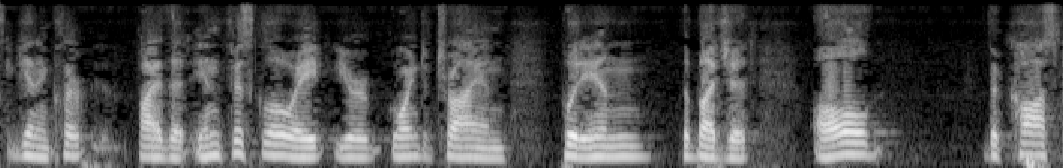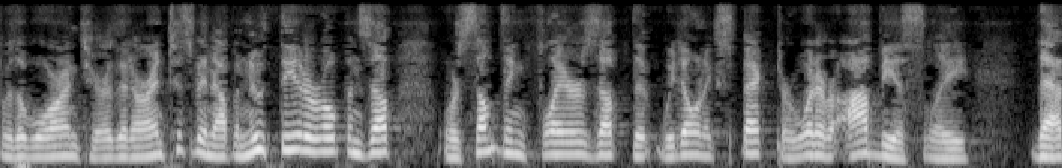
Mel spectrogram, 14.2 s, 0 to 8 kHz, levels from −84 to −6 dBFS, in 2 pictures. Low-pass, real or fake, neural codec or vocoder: 7.2 kHz; real; none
